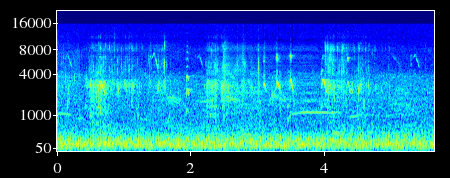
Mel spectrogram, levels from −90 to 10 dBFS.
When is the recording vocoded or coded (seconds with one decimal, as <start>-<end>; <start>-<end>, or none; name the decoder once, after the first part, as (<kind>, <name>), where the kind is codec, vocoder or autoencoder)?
2.5-3.9 (autoencoder, DAC-VAE)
